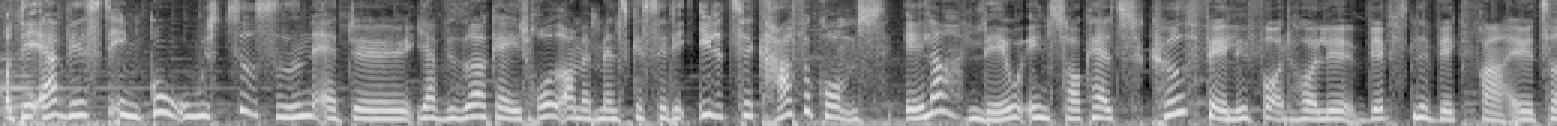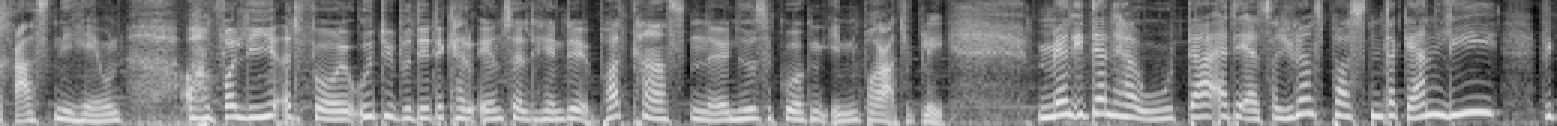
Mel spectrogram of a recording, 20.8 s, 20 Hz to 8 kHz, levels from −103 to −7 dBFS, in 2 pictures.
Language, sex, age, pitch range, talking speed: Danish, female, 20-39, 195-280 Hz, 200 wpm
